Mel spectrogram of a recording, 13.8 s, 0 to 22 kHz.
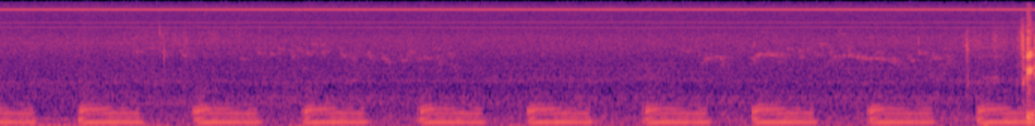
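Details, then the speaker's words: Patient whispering "1, 2, 3" over healthy lung during chest auscultation, heard as muffled, unintelligible drum-like sounds; about ten bleating vowel-like sounds: labelled egophony. "Aquí le estamos pidiendo al paciente que cuchichee 1, 2, 3. Y vean cómo se escucha como el tañir de tambores, ¿no? Como ruido de tambores, no se entiende absolutamente nada."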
